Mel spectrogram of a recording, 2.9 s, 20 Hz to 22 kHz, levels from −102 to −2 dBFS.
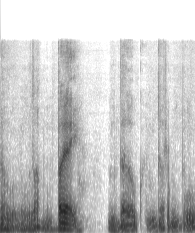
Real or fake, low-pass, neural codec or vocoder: fake; 10.8 kHz; codec, 24 kHz, 1.5 kbps, HILCodec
